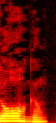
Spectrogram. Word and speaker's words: órgão: É o caso de órgão, que acentua-se a penúltima sílaba.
